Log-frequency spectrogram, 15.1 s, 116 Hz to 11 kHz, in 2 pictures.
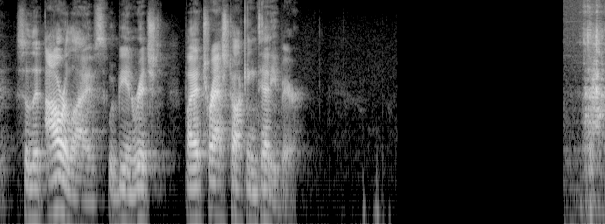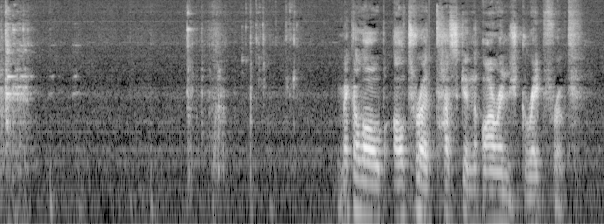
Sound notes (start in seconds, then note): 7.2 bottles clang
